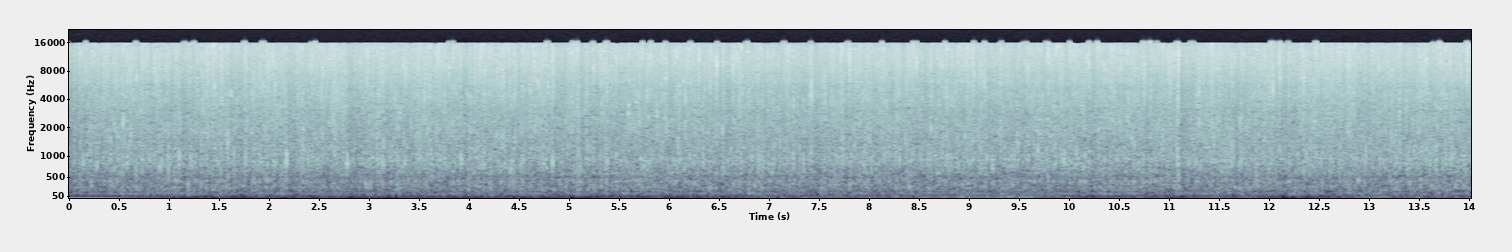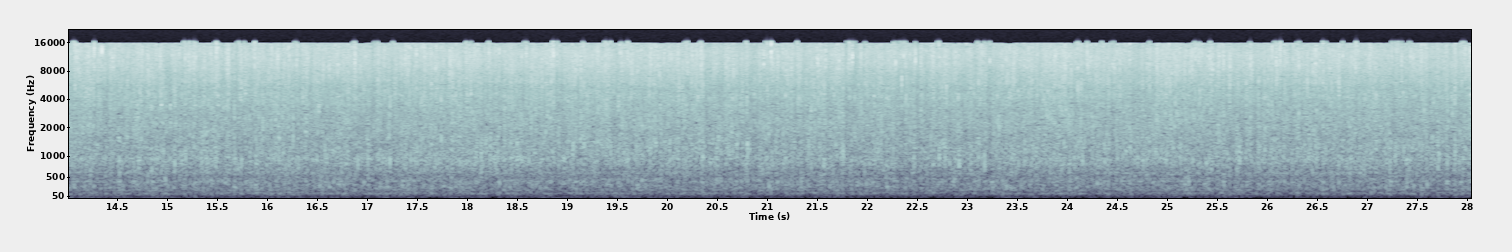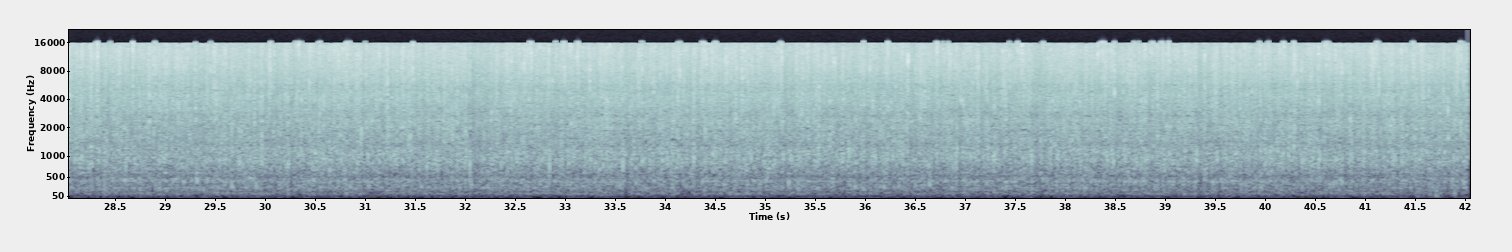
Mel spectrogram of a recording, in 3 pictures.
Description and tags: Recorded on a sunny day in southern Arizona hillside near Box Creek Cayon using a ZOOM 2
